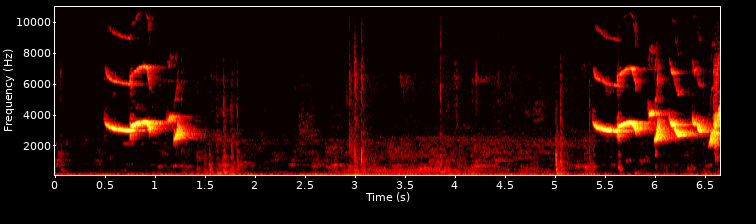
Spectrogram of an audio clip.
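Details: Quail calling actively, described as chattering in full voice: a high, clear whistled note sliding downward, then after several quiet seconds a quicker burst of similar high falling notes, over a low steady hum.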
